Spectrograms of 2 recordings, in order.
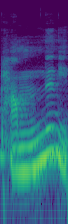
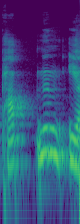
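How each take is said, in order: First: The first syllable ends with an m sound. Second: The first syllable ends with a p sound. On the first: The speaker calls it right. "비음화가 일어난 밟는이 돼야 되겠죠" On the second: The speaker calls it wrong. "밟는이 아니라"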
